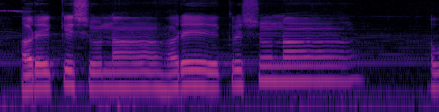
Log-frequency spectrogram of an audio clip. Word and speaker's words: कृष्ण: नहीं, हरे कृष्ण कृष्ण कृष्ण हरे हरे, हरे राम राम राम हरे हरे। कृष्ण शब्द बहुत लोग अशुद्ध बोलते, कई लोग वो कृष्णा बोलेंगे, कई किशन बोलेंगे, कई कृष्ण बोलेंगे, कई कृष्ण पता ही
